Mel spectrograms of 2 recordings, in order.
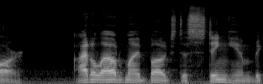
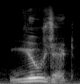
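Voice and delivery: much louder roaring command; 3 semitones higher, 10 dB louder than usual. A narrator's reading. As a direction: roar it at her. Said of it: "The mayor's voice was a roar".

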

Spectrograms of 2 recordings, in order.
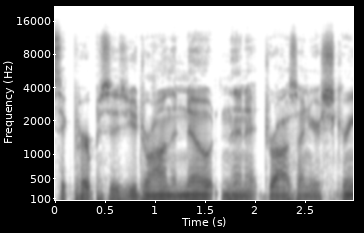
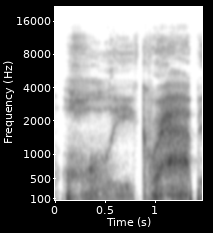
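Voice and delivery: slow whispered awe; drawn-out whisper of disbelief; whispered amazement; much slower than usual. Acted. Vlogger reacts to two-way wireless charging, in an amazed whisper.

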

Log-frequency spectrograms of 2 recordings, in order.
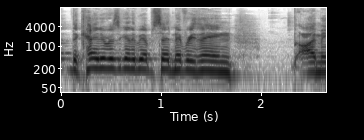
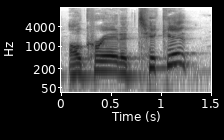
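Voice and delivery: usual speaking voice

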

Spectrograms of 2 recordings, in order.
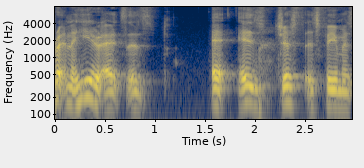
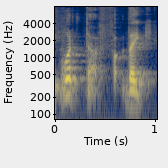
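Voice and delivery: acted-out, appalled squawk of disbelief; incredulous outrage; 9 semitones higher, 4 dB louder than usual. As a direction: react as if you can't believe it. Outraged reaction to a film scene.

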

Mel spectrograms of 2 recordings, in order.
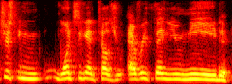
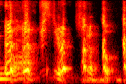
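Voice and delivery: laughing; much slower than usual. Real, not acted. Teasing co-host over gross avatar.

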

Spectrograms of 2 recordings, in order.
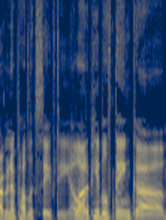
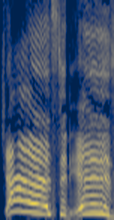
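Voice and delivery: excited yes; much slower than usual. Retold or imitated. Clerk thrilled about her fandom.

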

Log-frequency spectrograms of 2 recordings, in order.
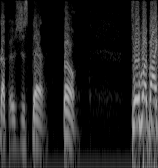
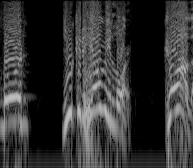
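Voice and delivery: high, urgent retold prayer call; crying out to God; 8 semitones higher, 4 dB louder, slower than usual. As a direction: cry out to the Lord for healing, pitched high. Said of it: "crying out in the bed".

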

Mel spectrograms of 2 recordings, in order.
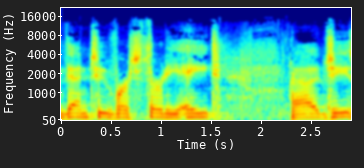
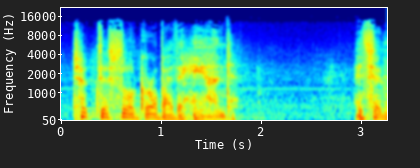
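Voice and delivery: whispered storytelling; hushed narration; 5 semitones lower than usual. A narrator's reading. Preacher whispers to the congregation at the climax. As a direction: drop to a whisper, draw them in.

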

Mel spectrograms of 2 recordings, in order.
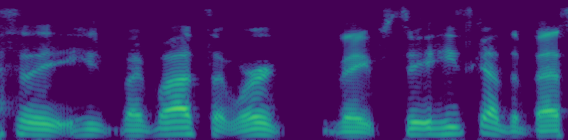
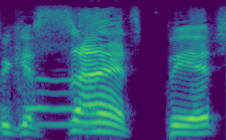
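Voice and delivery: high, loud triumphant cry; meme exclamation; 9 semitones higher, 9 dB louder than usual. Acted. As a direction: blurt it like a catchphrase. Quoting meme line with gusto.

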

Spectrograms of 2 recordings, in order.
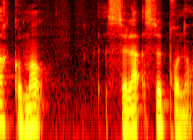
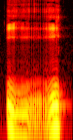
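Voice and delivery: I dipping low then climbing back up; third tone on I; 3 semitones lower than usual. Shown as a demonstration. Teacher showing learners Mandarin I, dipping tone. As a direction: draw I down and up again. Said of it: "Je les répète".

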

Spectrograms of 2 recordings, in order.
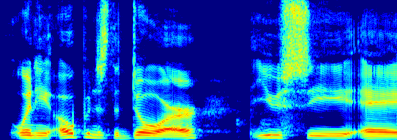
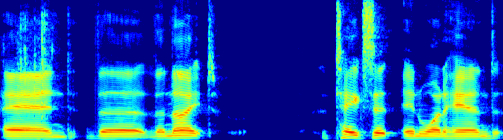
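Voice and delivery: usual speaking voice

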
